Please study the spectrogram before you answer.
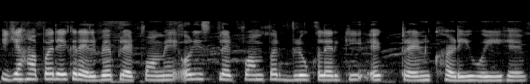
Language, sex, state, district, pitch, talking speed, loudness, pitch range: Hindi, female, Punjab, Kapurthala, 210 Hz, 205 wpm, -17 LUFS, 195-230 Hz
